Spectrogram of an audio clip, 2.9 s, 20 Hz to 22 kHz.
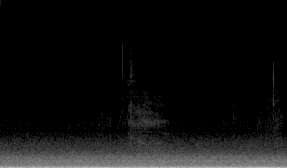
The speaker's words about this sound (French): Aujourd'hui il est 5h43, je suis en route pour le travail comme d'habitude, dans ma petite voiture avec le téléphone à mode pare-soleil.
